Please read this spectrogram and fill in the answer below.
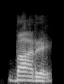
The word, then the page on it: barre: Indian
